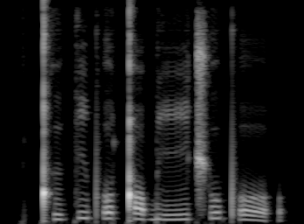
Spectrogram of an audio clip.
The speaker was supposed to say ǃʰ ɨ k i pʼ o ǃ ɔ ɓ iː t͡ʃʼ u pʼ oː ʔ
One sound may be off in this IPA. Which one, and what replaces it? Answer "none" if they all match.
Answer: none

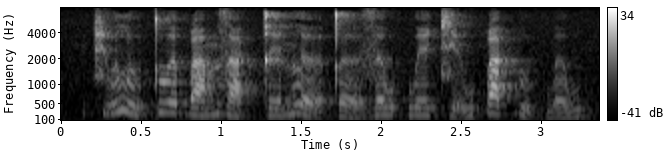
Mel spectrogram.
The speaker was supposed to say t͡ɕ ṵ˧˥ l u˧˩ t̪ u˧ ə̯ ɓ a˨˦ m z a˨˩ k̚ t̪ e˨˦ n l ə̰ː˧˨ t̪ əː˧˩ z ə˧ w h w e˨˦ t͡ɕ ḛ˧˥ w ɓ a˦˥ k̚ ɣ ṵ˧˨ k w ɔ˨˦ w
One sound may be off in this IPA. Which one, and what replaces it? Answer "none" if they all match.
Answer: ɔ˨˦ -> ə˨˦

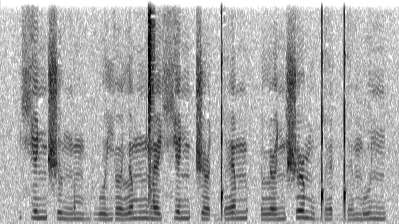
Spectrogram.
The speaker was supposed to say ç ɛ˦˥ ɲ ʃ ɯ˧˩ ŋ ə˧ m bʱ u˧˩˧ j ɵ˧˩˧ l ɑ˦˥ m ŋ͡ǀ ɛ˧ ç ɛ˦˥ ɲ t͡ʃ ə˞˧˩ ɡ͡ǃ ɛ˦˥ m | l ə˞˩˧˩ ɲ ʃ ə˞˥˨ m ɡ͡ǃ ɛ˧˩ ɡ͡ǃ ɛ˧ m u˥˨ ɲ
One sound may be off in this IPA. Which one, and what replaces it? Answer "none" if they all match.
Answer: ɑ˦˥ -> ə˦˥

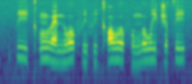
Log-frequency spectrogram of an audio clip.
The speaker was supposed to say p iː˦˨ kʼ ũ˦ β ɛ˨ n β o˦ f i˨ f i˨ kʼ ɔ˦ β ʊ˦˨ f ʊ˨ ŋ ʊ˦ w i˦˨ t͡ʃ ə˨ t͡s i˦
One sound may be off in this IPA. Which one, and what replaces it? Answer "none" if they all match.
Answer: ə˨ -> ʊ˨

